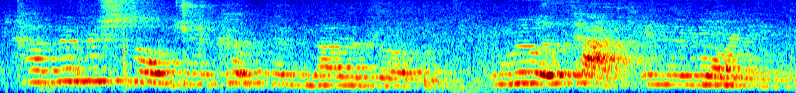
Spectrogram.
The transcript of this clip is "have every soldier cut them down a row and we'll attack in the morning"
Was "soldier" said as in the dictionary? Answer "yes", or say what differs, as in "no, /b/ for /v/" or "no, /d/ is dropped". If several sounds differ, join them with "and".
yes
